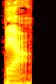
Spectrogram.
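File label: "liang", Mandarin Chinese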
